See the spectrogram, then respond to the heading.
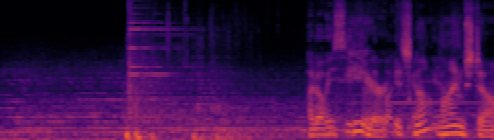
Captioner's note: metal clanks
